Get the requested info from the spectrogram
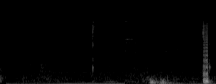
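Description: Near silence with a few faint, sharp clicks, one about a second in and one at the very end, and a soft low bump in between.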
